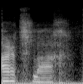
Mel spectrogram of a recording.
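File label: "aardlaag", Dutch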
